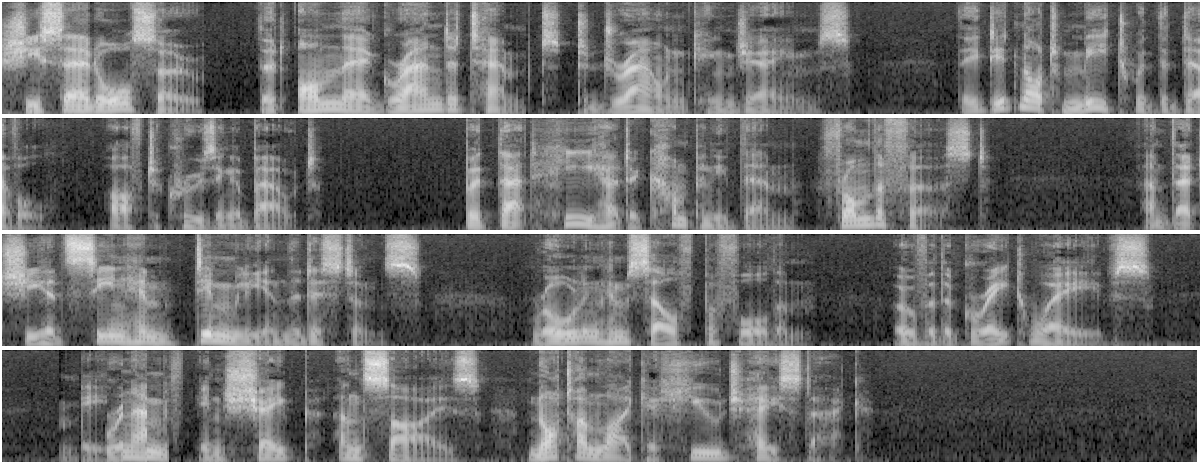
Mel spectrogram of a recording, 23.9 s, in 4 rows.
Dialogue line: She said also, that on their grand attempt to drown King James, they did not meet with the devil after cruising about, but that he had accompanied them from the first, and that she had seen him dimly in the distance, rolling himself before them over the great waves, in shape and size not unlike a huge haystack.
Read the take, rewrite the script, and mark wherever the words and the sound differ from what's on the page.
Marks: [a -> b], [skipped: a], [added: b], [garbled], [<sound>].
She said also, that on their grand attempt to drown King James, they did not meet with the devil after cruising about, but that he had accompanied them from the first, and that she had seen him dimly in the distance, rolling himself before them over the great waves, [garbled] in shape and size not unlike a huge haystack.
